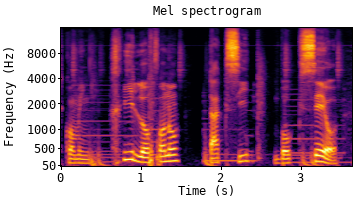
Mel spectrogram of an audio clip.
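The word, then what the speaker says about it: taxi: Aqui é táxi, som de KISS, KS, som de KS, táxi, ex-novia ou ex-novio, que é ex-namorado ou ex-namorada, né?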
